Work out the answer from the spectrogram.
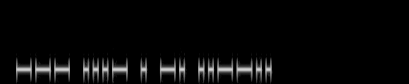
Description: Morse code, heard as a keyed tone, about 25 wpm, 700 Hz. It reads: OVEN?
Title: Sentences from Top 1000 Words - Review Part 6 - 25wpm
